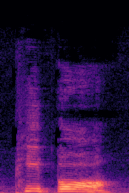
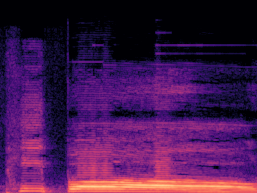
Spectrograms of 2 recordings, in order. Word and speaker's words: people: this last word people it's not pronounced people with your tongue not moving it's people with your tongue slowly moving up and your jaw remaining down stretch out that l sound people like that here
